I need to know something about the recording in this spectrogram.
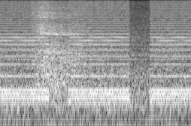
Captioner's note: beeping; breaths; beeping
